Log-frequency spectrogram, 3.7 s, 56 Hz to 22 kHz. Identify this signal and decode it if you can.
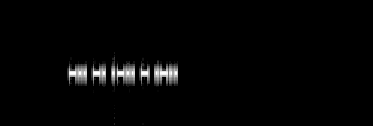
Morse code, heard as a keyed tone, about 50 wpm, 700 Hz. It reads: DNLTL
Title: Code Groups - 5 Letters - 50wpm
